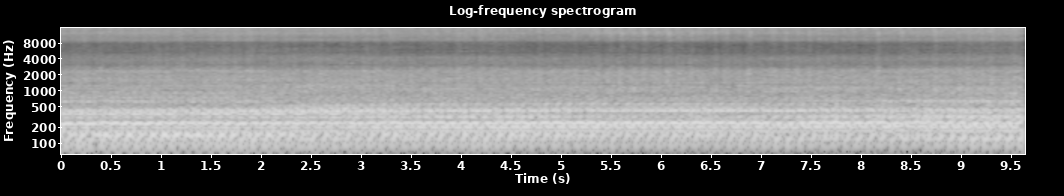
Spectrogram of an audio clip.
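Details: Suzuki SV650 supertwin self-build project, start-up after rebuild: steady loping V-twin idle with even pulse, no stumbling or dying; freshly built engine idles normally.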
